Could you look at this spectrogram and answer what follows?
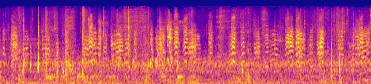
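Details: Male zebra finch, a pet bird, singing: dense bursts of buzzy, nasal high notes and rapid chattering syllables, repeated throughout with short pauses, over a steady low hum.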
